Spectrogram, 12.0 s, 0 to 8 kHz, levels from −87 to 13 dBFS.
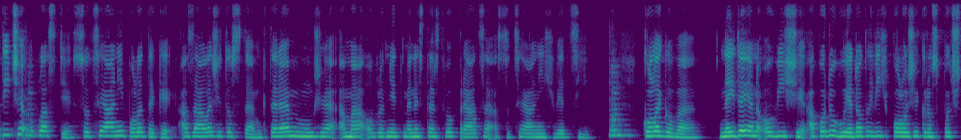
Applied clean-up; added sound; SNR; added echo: neural mask model DeepFilterNet 3.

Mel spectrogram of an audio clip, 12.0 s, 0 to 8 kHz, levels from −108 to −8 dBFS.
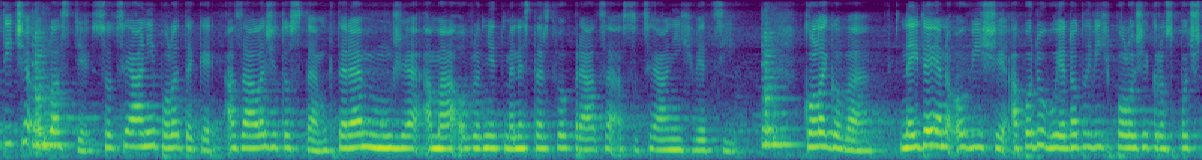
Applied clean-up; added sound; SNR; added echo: none; Bowed string instrument; 9 dB; reverberation time 0.4 s.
